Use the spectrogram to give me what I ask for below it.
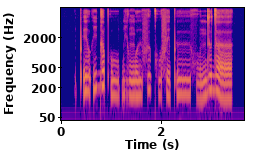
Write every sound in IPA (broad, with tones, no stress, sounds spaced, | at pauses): pʼ e˨ ʊ̯ ʔ i˦ ɡ ɐ˥ pʼ uː˩ ɓ i˩ ʊ̯ ŋʷ ɨː˩ f ʉ˦ kʷʰ ɐ˨ f e˨ pʼ ʉː˨ f u˩ n d ɵ˥ d ɐː˨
